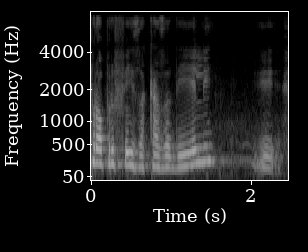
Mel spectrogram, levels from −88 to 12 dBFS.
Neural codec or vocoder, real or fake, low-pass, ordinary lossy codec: none; real; 7.2 kHz; none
